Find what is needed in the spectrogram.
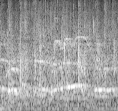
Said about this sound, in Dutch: Applausje voor mezelf.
